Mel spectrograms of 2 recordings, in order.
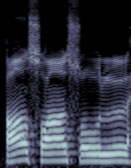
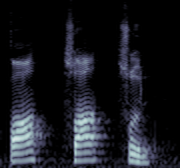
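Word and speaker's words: القصص: Qasasul haqq. Qasasul. All of them should be pronounced with heavy sounds, yes? Qasasul. Not qasasul, no.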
